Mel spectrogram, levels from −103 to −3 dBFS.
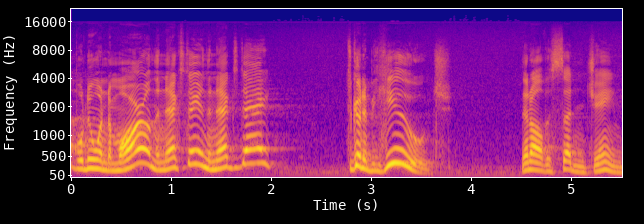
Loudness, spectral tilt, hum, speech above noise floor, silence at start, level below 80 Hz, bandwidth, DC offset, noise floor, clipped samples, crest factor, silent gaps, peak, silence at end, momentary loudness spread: -16 LUFS; -6 dB/octave; none; 34 dB; 0 s; -58 dBFS; 12.5 kHz; under 0.1%; -49 dBFS; under 0.1%; 16 dB; none; 0 dBFS; 0 s; 11 LU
